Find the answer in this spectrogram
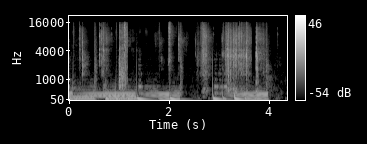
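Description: Background music with a steady beat, over crinkling of plastic bubble wrap as it is cut open with a utility knife; the crinkling comes in bursts, most strongly about a second in and again near the end.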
